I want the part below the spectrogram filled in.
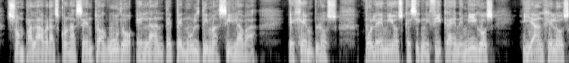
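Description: A man reads out a scripted language lesson, listing terms and examples in an even, deliberate way. His pitch is average and the recording is dry, with no room sound. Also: no echo. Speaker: narrator.

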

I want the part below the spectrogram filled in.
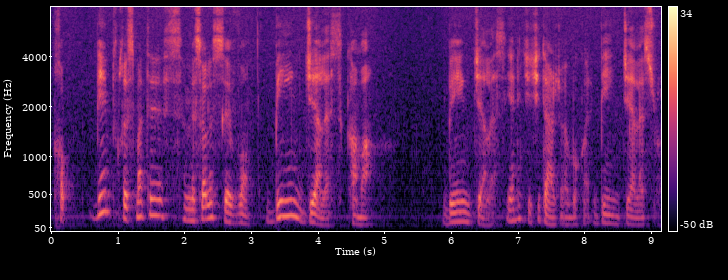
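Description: A young man leads a classroom lesson, walking through grammar points and drilling his students with repeated phrases. His voice sits at an ordinary middle pitch. A faint hiss runs underneath. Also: expressive, vocal fry, warm tone. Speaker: English teacher.

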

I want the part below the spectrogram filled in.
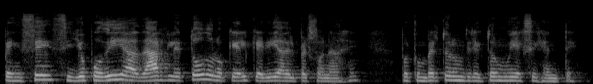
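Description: A woman's voice: on the low side, fairly even intonation, a little fast. A woman, an actress, thoughtfully recalling her work with a director in a documentary interview, sometimes searching for words. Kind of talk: reflective interview recollection.

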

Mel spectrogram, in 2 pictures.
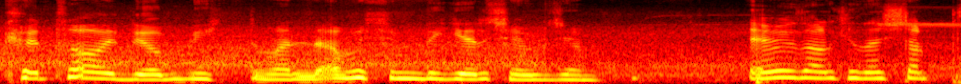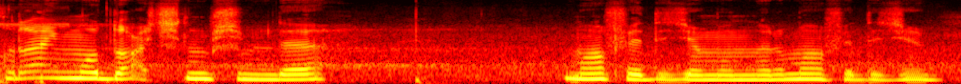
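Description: A woman commenting on her own football video game match, excitable and often groaning or shouting at the play. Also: fairly high pitch, a little fast, creaky, noisy background. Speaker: gaming streamer. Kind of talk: live gameplay commentary.

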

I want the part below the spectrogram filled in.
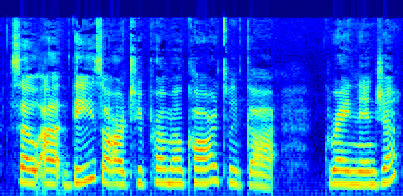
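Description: A woman's voice: on the high side, steady tone, slow, no room sound. A woman with a nasal voice, getting over a cold, casually chatting as she opens trading card packs and reads off each card. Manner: reads off cards one by one, light laughs. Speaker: card-opening channel host. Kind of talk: casual chat.

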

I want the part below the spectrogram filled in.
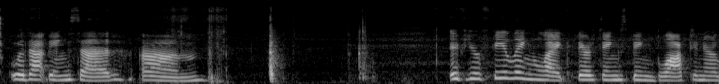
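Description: A woman speaking through a face mask, slightly muffled, giving a casual, halting and earnest tarot reading to camera. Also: mid-range voice, pushed and bright. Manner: halting, earnest, repeats words. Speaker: tarot reader. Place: indoor room at a table. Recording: clearly noisy room recording.

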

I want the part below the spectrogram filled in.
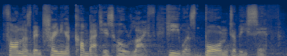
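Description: A man's voice: mid-range voice, lively intonation, moderate pace, slight background noise, close to an everyday voice. An actor playing a harsh, contemptuous male Sith overseer in a video game, giving cold commands. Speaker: academy overseer.

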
